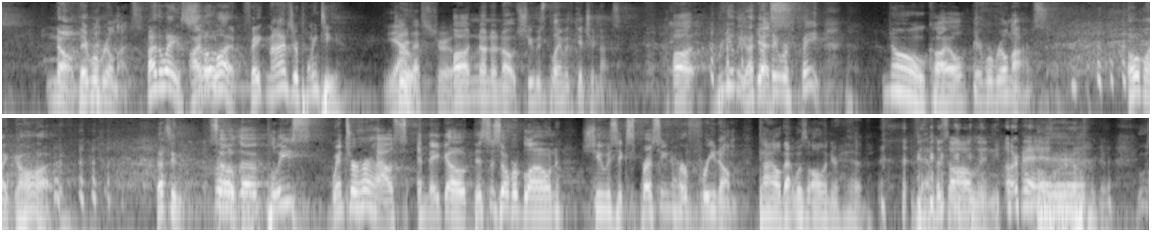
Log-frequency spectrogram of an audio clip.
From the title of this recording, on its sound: Live from St. Louis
